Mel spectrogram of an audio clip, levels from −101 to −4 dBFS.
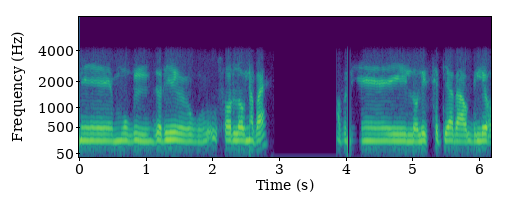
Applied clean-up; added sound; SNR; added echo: none; none; none; none.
